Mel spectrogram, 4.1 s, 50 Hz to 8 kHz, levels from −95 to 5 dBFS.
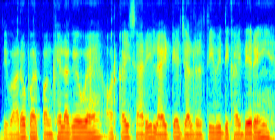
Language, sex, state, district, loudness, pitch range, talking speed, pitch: Hindi, male, Jharkhand, Ranchi, -16 LUFS, 95-115 Hz, 230 wpm, 110 Hz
